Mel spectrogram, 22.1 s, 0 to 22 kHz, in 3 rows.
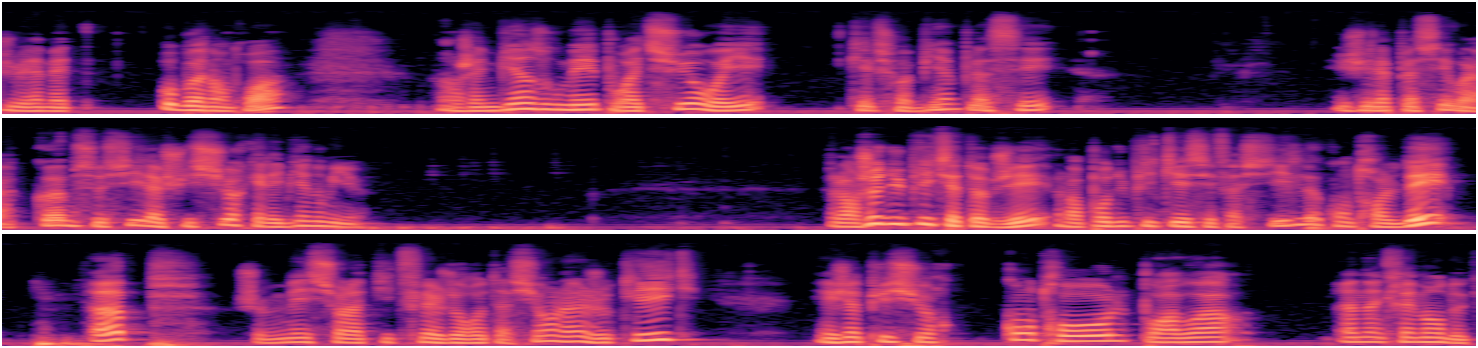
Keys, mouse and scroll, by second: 1.4 click, 2.1 middle click, 6.1-8.6 drag, 8.9 KP_Subtract, 11.1 middle click, 15.0 ctrl+d, 17.4-20.8 drag, 21.3 ctrl+click.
